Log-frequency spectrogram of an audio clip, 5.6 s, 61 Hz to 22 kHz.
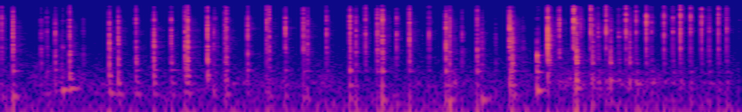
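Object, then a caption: Plastic sanitizer bottle. Metal paperclips rapidly tap and scratch a clear plastic sanitizer bottle with a label and white cap, partly full. Around 40 quick, bright, dry clicks and scrapes follow one another with almost no low end and no ringing after each hit.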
